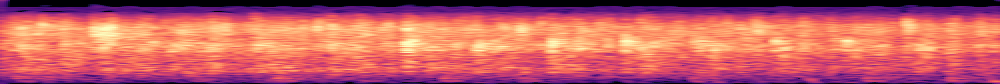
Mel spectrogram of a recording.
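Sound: audience hand clapping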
